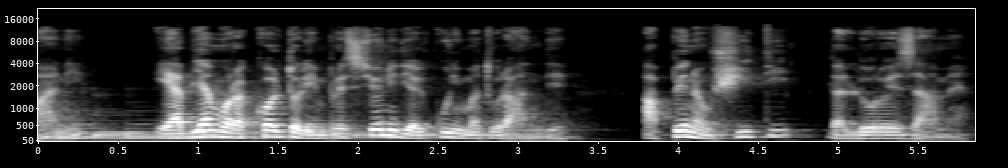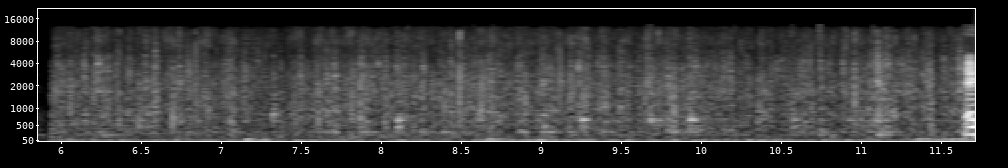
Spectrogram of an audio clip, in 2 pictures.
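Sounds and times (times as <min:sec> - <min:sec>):
speech: 0:00.8 - 0:06.1
dense rainfall on a hard surface during a thunderstorm: 0:06.0 - 0:11.7.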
